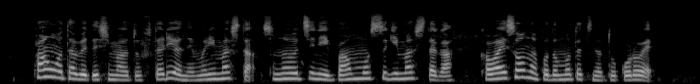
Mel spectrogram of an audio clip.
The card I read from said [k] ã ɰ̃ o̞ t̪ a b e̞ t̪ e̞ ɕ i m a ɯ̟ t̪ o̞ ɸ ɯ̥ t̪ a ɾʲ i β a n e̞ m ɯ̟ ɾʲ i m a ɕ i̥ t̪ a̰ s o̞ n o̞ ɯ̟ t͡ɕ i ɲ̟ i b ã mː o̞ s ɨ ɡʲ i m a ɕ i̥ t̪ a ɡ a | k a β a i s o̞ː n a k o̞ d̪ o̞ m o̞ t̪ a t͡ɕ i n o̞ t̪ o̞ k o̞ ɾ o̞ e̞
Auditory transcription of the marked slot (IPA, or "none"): p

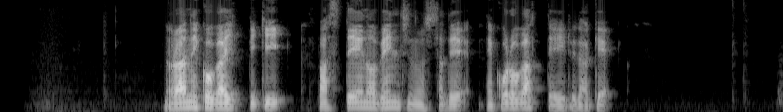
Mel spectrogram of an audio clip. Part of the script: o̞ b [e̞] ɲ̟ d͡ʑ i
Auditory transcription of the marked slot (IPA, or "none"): ẽ̞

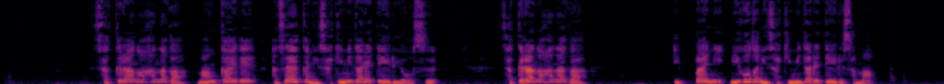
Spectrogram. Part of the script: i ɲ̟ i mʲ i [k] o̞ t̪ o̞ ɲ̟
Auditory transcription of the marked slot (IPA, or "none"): ɡ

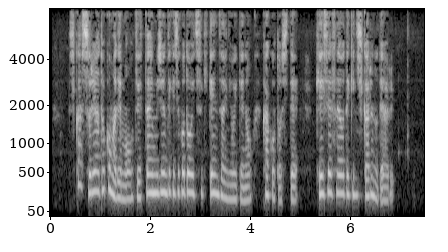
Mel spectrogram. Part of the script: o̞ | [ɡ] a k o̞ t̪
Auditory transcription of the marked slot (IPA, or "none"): k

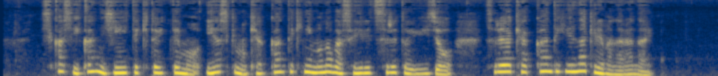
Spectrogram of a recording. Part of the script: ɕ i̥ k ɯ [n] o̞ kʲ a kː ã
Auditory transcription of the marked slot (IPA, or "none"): m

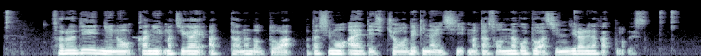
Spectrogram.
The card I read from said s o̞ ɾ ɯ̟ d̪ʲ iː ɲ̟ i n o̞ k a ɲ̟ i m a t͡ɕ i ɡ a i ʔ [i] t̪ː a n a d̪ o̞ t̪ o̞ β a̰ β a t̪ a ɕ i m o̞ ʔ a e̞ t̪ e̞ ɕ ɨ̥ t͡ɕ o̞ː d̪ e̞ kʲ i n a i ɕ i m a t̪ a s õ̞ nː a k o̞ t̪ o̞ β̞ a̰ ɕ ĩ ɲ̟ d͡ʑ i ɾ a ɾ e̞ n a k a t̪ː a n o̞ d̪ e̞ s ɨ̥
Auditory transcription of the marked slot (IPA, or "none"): a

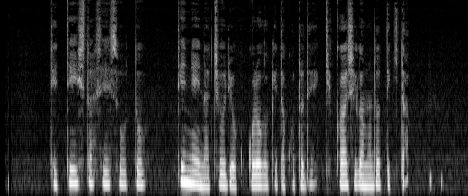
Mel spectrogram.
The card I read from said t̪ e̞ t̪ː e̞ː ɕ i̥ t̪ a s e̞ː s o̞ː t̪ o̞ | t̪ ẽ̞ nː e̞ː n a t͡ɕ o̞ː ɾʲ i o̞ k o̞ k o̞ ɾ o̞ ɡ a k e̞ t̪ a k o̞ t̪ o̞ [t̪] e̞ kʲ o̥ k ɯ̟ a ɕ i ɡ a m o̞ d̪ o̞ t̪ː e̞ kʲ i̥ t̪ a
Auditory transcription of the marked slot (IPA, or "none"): d̪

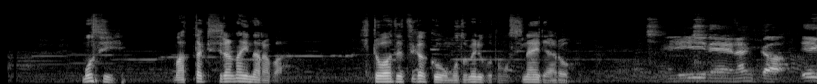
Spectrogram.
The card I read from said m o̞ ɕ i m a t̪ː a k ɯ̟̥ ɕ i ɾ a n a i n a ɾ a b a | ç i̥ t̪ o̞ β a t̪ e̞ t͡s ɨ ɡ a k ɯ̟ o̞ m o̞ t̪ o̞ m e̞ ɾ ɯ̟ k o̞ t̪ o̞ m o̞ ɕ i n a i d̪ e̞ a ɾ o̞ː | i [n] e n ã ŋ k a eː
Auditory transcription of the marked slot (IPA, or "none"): n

